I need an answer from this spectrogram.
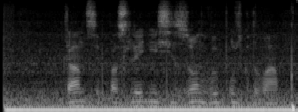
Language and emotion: Russian, neutral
